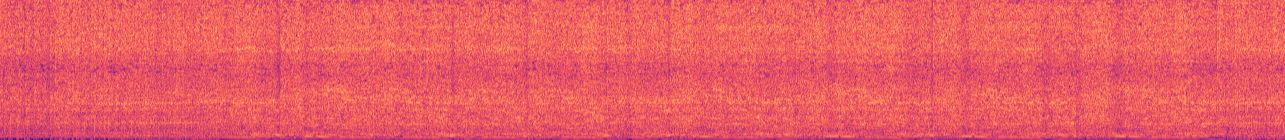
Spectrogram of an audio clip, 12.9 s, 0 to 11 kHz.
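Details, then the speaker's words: Yamaha F1ZR two-stroke after porting: quick repeated blips climbing cleanly and dropping back about once a second, crisp and responsive with full top end and no bogging; normal free revving. "seperti itu suaranya ya udah biasanya responsif padat atasnya juga ngisi"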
